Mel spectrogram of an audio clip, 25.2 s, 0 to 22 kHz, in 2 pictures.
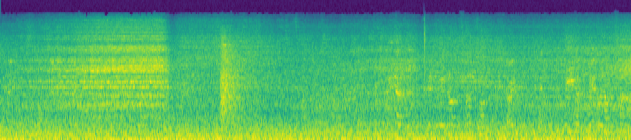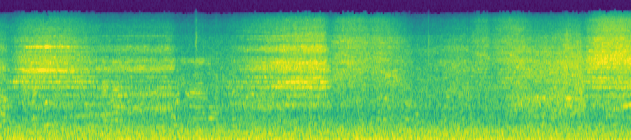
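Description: BR Standard Class 9F 2-10-0 No. 92134, cold and unlit, rolling slowly along the rails while being shunted: a steady heavy rumble from its wheels and running gear. A high squeal comes and goes a few times.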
